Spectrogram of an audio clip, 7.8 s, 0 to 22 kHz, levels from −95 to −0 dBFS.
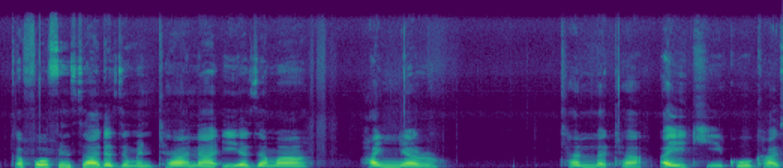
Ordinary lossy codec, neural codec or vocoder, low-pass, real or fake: none; none; 19.8 kHz; real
